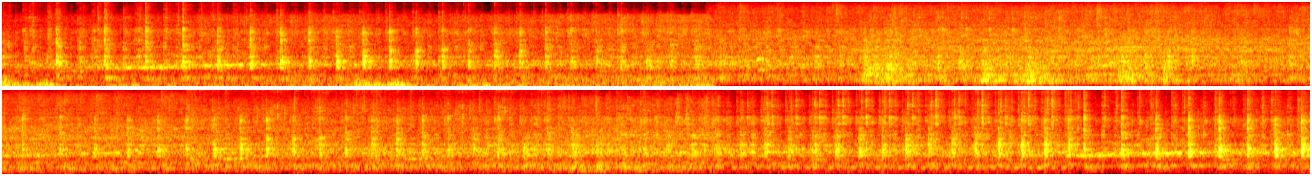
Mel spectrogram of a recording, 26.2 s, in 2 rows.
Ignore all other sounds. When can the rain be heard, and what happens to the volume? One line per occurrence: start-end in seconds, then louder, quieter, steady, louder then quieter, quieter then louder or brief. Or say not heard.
0.0-20.3 louder then quieter.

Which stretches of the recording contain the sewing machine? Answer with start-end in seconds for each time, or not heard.
0.0-26.1.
